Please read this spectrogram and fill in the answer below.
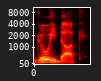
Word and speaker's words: geoduck: They're saying it's pronounced gooey duck.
